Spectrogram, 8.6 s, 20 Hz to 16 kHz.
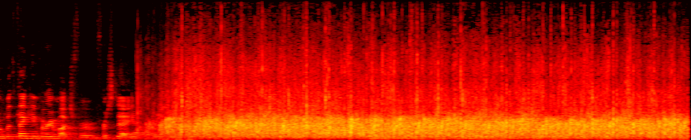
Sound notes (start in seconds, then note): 1.7 applause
